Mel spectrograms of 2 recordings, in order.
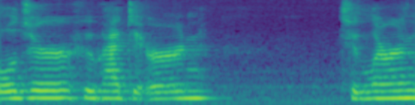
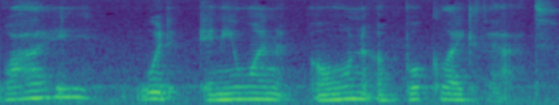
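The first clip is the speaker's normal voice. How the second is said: dry, quiet and slow; deadpan, softly unimpressed; droll; 11 dB quieter, slower than usual. Retold or imitated. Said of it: "very droll response".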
